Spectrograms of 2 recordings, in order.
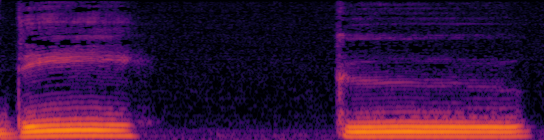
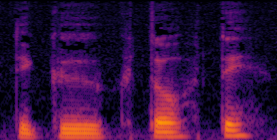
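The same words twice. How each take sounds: First: "D Gugtote" drawn out in separate, held syllables; syllable-by-syllable pronunciation. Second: "Digugtote" run together as one word; "Digugtote" in one go, syllables no longer held; joined-up pronunciation. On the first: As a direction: sound out "D Gugtote" very slowly, G almost like K. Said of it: "like this". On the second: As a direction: say "Digugtote" connected, G almost like K. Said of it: "almost sounds like a K sound". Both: Shown as a demonstration.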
